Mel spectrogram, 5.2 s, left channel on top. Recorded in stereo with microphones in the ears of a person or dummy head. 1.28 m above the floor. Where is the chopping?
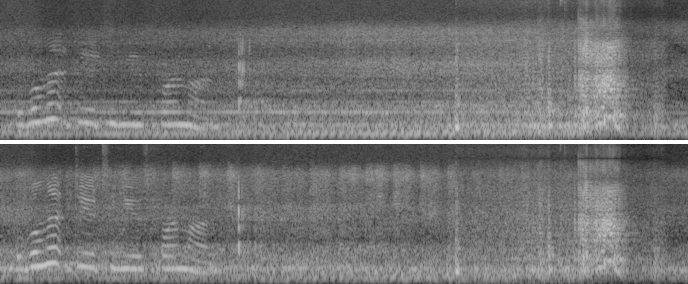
50° right (ahead or behind), 6 m.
